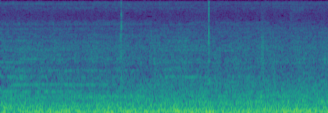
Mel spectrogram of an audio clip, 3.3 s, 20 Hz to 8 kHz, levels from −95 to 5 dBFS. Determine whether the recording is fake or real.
real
